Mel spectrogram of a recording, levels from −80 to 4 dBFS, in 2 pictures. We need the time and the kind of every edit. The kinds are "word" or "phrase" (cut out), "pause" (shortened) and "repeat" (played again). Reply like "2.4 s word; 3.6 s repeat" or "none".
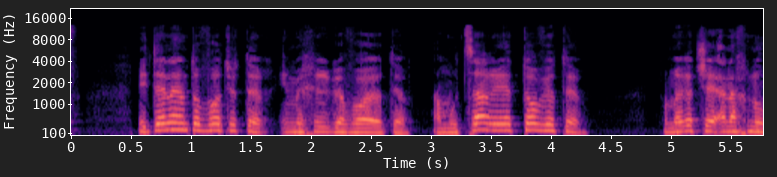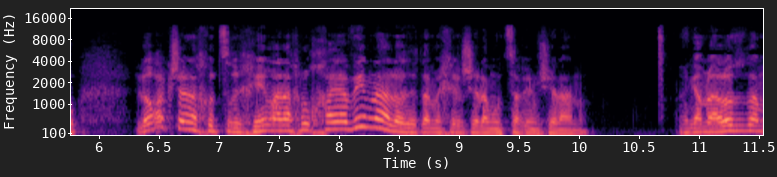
1.0 s word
